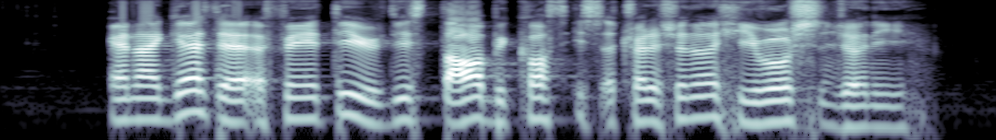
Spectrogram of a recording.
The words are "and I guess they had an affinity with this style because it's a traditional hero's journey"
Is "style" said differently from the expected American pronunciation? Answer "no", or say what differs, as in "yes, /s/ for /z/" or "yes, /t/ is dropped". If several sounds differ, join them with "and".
yes, /w/ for /l/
